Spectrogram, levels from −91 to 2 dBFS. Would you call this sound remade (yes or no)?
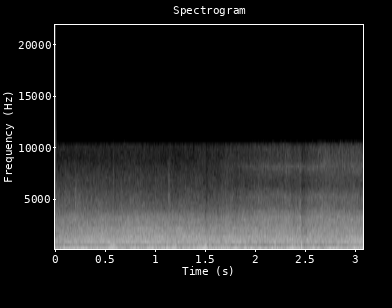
no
